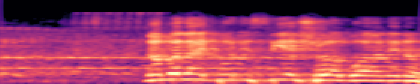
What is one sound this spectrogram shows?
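A young man shouts with energy into a microphone over loudspeakers.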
